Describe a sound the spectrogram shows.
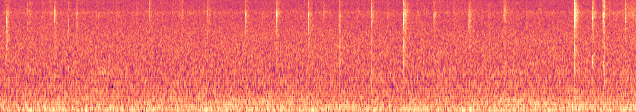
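Fingers rustle through hair close by.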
